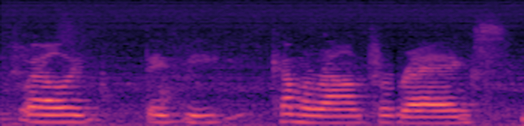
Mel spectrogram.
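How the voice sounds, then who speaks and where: A woman's medium-pitched voice with fairly even intonation amid noticeable background noise. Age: 80s+. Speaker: family matriarch, mother of eight. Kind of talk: interview answer. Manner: hesitant, reminiscing.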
